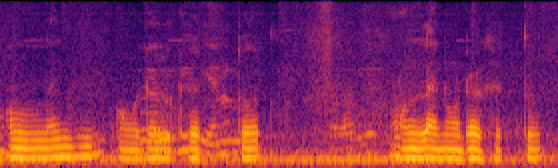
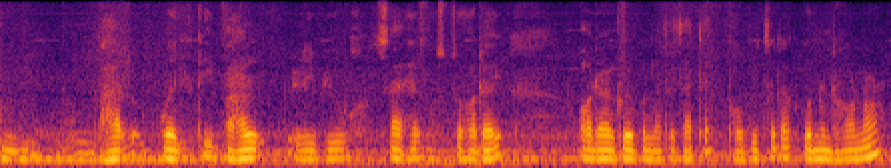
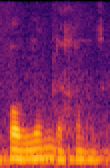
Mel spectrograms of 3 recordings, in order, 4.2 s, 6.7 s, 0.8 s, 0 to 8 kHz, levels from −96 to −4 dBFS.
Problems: none marked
